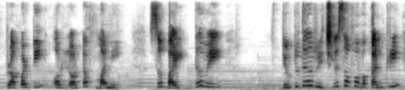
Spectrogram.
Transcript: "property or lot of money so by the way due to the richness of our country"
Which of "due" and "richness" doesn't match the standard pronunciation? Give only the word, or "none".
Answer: richness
